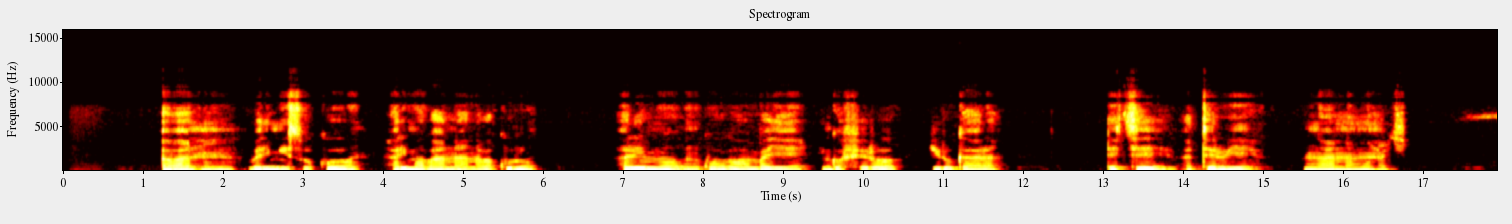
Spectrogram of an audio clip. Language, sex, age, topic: Kinyarwanda, male, 18-24, finance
